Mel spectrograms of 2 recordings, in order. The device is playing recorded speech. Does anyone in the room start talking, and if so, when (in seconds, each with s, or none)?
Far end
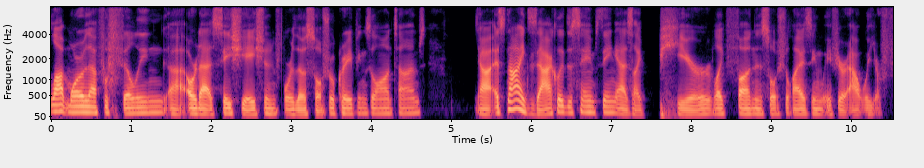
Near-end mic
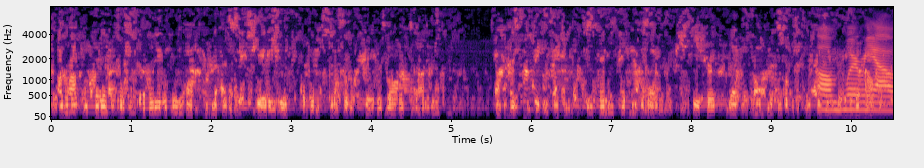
9.5 s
